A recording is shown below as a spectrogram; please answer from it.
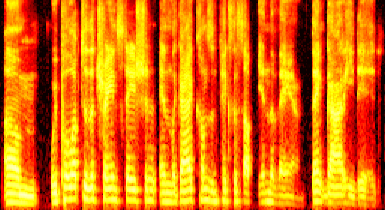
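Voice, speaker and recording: An American man from Michigan, a metalcore guitarist, appears as a podcast guest and tells stories in a casual, informal, slangy way. His voice is medium-pitched with a fairly bright tone, at normal speed. There's no echo.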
